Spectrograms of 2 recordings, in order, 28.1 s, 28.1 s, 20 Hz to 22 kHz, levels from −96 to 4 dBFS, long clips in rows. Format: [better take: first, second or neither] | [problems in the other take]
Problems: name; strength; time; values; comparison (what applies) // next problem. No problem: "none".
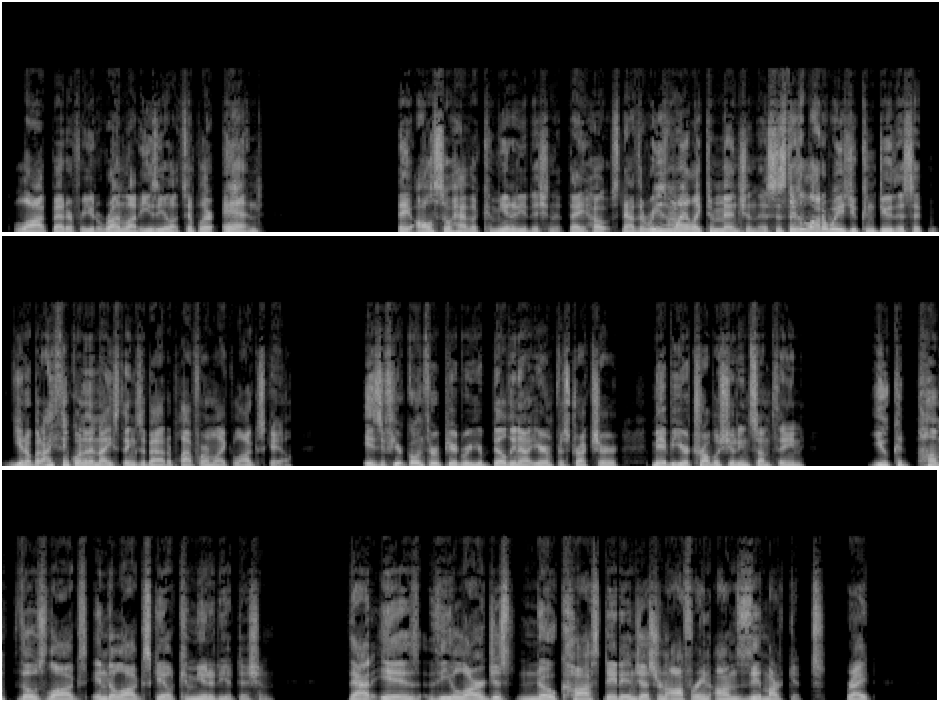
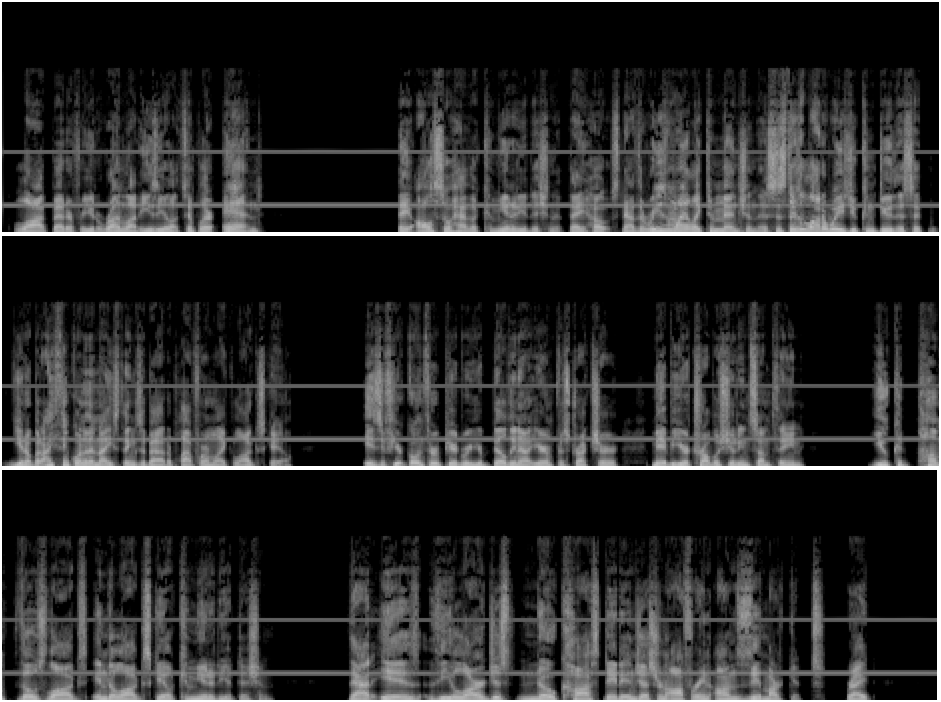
first | high-pitched whine; noticeable; throughout; 2.5 kHz, 20 dB below the speech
